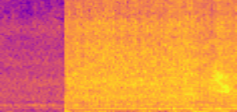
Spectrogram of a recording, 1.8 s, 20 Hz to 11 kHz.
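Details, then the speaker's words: 2018 Cadillac XT5 running hot with the AC not working: a loud, steady rush from the cooling fan at full speed over the idle. A new dealer temperature sensor did not fix it; the thermostat was bad and was replaced. "can hear the fan is cranking like crazy. So we heard the problem can be with the temperature sensor, which we did swap the brand new one, dealer one, and the problem still didn't went away."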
